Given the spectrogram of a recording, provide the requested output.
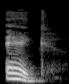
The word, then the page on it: egg: British English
